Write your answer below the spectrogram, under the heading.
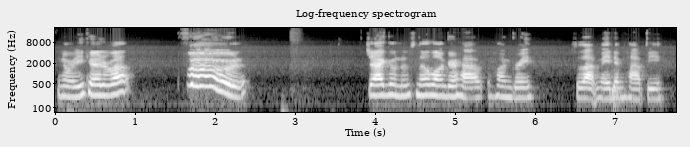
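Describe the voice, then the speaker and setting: A woman improvising comic stories for a puppet show in a giggly, halting way. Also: mid-range voice, animated. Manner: giggly, halting, making it up as she goes.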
